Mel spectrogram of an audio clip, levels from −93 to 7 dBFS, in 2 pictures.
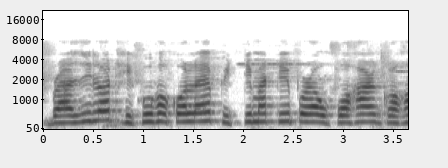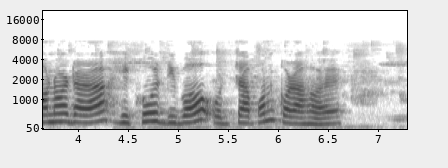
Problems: background sounds at intervals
